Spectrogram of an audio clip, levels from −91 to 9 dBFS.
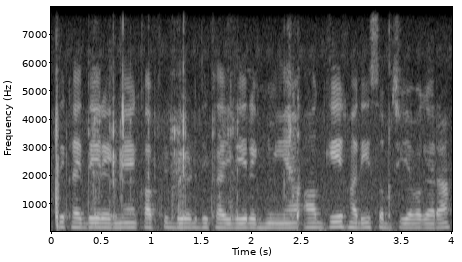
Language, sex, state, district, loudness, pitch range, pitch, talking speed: Hindi, female, Haryana, Jhajjar, -22 LUFS, 155-160 Hz, 155 Hz, 210 wpm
